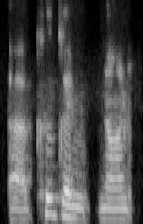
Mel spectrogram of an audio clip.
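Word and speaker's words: Koocanusa: In late August of 2015, there were reports of dead fish on Lake Kookanon, yes, that's how it's pronounced.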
